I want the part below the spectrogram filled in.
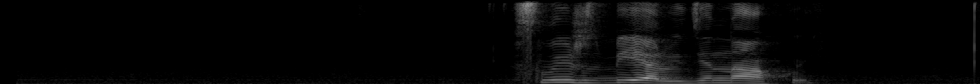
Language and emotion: Russian, angry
